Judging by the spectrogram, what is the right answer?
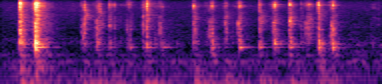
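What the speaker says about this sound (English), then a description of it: "we'll type in some inline JavaScript" Rapid, close clicking of computer keyboard keys as code is typed, an uneven burst of key presses with no talking.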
